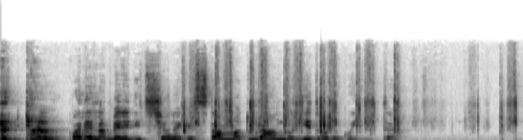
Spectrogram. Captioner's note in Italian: schiarire la voce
